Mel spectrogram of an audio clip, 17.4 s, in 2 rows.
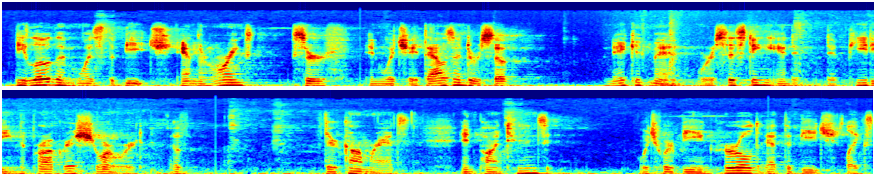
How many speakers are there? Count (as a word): one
